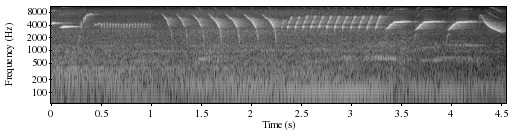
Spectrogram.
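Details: High, ringing training song of a Spanish Timbrado canary for teaching a silent canary: a held whistle, a string of downward swoops, a fast metallic roll, then rising and falling slurred whistles.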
